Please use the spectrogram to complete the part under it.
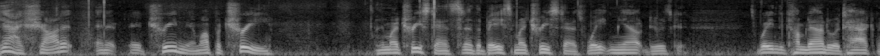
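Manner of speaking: ordinary delivery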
